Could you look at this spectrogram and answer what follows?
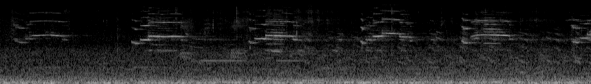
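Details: Food-begging gull: shrill harmonic squeals in uneven bursts, some notes rising then falling, over a low rumbling background.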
